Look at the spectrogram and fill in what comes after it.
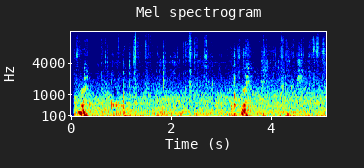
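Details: Huge bull moose walking out of the woods and past a parked truck on a back street in Anchorage, Alaska, grunting as he goes: two short, low, falling grunts about three seconds apart over a steady low rumble.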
